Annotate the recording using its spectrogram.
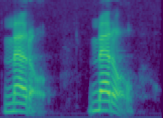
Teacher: Notice the D. It's really light. It's like a flap T.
